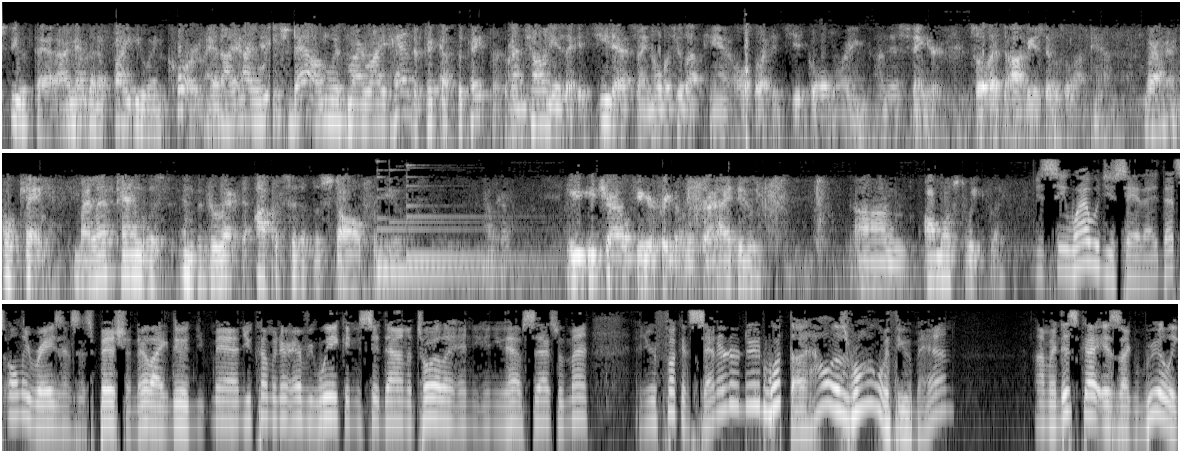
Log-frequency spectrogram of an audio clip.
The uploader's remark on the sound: Prank Phone Calls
